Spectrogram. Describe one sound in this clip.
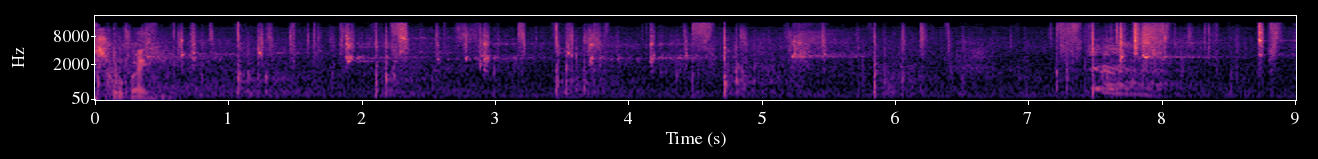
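A tennis ball is struck back and forth with sharp pops of the racket.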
